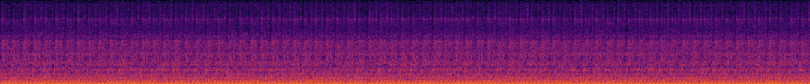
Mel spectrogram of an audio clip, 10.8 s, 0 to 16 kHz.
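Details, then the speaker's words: 2016 Renault Twingo 1.0 three-cylinder with something disconnected during repair, warning light fault, no codes or misfires read; low idle beats about three times a second with uneven lumpy throb; running a little rough at idle. "I have all of the disconnected so the car is running a little bit rough at the moment but I want to sort these out before I put everything back in"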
